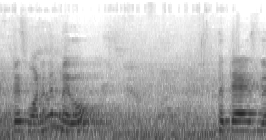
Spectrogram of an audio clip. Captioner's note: audience chattering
